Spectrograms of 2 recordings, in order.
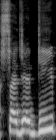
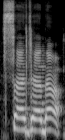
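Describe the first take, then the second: First: The word ends with an 'i' vowel. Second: The word ends with an 'a' vowel. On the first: The speaker calls it wrong. "सजदी पढ़ दिया" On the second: The speaker calls it right. "सजदा लिखा था"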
